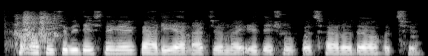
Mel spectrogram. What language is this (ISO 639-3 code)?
ben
